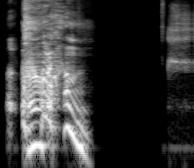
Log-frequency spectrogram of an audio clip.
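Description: Throat clearing: a few rough, voiced, gravelly bursts run close together, then a pause, then a shorter, fainter rasp at the end.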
